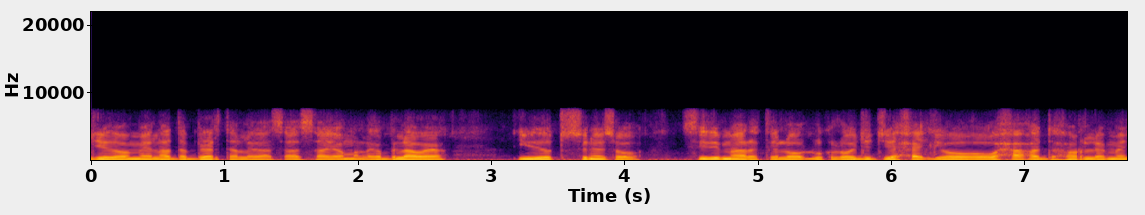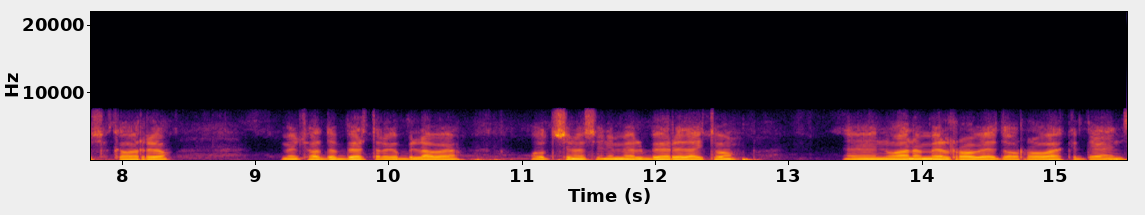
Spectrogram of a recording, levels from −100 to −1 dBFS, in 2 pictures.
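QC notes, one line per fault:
No faults heard in this speech.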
